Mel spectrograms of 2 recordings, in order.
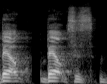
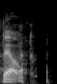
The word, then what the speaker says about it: Belk: No, Belk is just, wait. How you say it. Is apostrophe S. We thought it was an apostrophe S. It's just K. It's not. Yeah, it's K. Just Belk.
